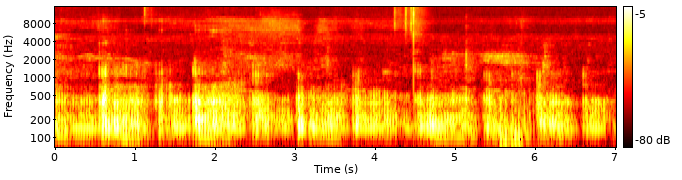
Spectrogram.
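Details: Content house cat giving loud, deep purrs: a thick, vibrating drone pulsing evenly in breath-length waves, with a couple of small clicks near the middle.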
